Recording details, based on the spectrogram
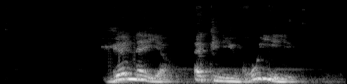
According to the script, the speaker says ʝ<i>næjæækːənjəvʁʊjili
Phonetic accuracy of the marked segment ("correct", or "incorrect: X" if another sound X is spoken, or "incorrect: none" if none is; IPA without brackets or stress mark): incorrect: æ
